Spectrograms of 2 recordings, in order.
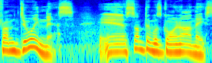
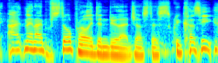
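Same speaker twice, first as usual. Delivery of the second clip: ordinary talk, nothing marked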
